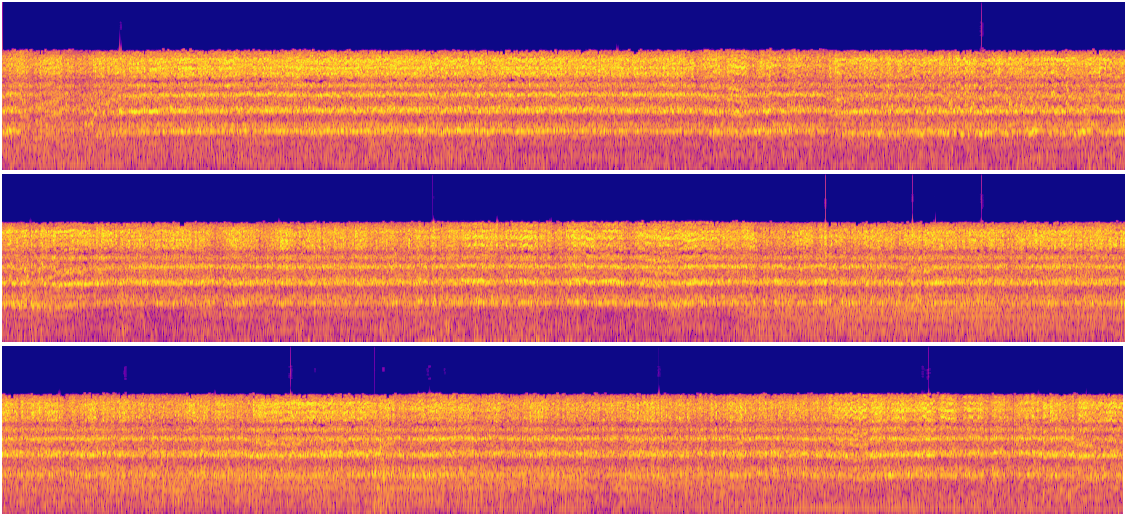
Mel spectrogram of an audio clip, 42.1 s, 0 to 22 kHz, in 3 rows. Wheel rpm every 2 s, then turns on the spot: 170, 230, 230, 240, 230, 210, 190, 210, 230, 240, 230, 230, 230, 230, 230, 230, 230, 230, 240, 230, 230.
none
